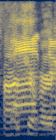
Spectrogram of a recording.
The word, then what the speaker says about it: Wagner: Wagner. Despite this grand It's gesture, pronounced Wagner.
